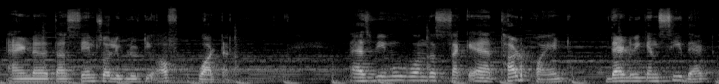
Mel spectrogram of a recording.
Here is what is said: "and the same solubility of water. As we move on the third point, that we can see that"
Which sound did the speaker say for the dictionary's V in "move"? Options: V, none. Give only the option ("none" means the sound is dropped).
V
